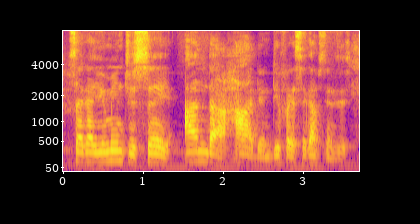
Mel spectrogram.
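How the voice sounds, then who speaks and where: A man's voice: mid-range voice, normal speed, soft background music, natural voice. A man with a Zimbabwean accent acting an anguished, self-accusing man going through divorce in a television drama. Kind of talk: television drama acting, switching between Shona and English.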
